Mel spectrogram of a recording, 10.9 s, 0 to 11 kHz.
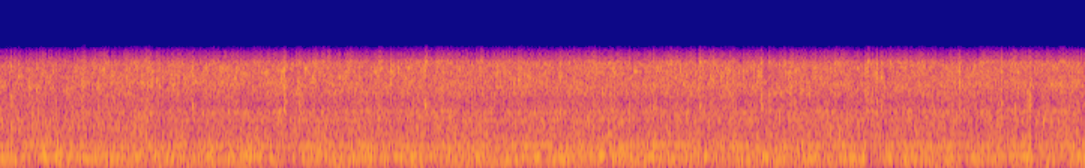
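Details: MerCruiser 7.4 L V8 marine engine idling, starts and runs very well: busy rattly clatter over its low rumble, present even in gear; cause unknown.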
